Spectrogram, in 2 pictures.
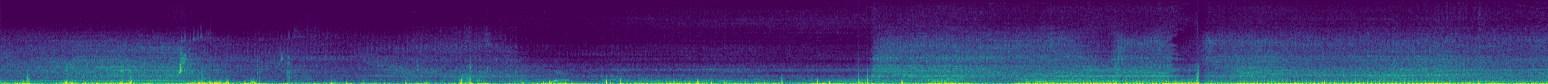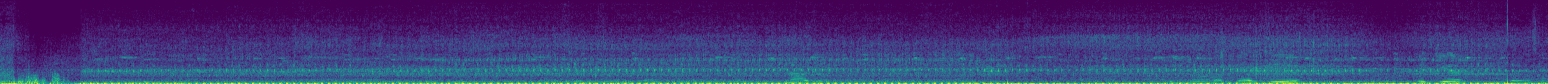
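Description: Motor scooter ride with wind rushing over the microphone and the engine running underneath. After a sudden cut about halfway, a steady background din with muffled voices follows.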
